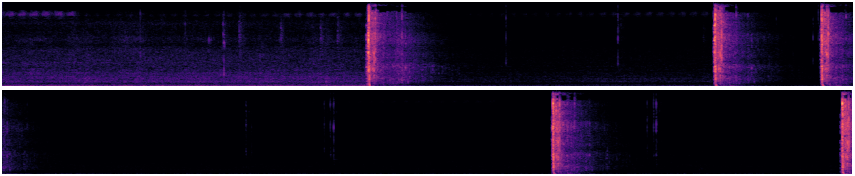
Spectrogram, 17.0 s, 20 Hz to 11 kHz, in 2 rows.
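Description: A revolver firing .38 caliber rounds at a fridge, four sharp loud cracks spaced irregularly after a stretch of steady background noise, each shot ringing off briefly.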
